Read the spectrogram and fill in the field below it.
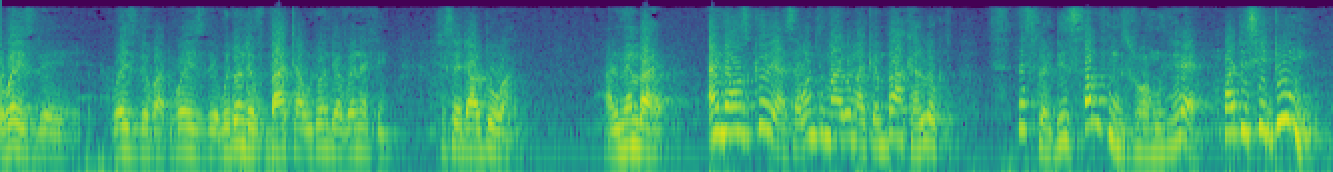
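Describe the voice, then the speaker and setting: A man's voice: high voice, low-quality recording. A middle-aged man from Zambia preaching a sermon in a church, often asking the congregation to finish his sentences. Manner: call-and-response questions to the congregation. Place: church hall. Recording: archived church recording with faint noise.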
